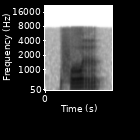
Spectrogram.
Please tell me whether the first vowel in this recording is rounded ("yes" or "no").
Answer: yes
